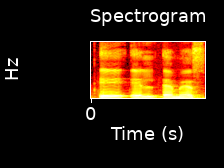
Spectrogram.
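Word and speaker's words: alms: English में कहलाता है आर्म्स एम्स जहां पर एल साइलेंट मोड पर है जब साउंड करेंगे आप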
